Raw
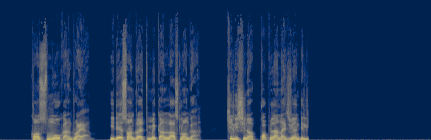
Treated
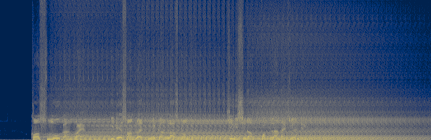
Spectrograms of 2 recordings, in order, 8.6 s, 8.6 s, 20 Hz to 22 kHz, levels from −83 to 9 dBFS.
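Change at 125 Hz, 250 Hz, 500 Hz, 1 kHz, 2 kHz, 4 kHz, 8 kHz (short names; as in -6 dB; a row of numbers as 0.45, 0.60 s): +4.0, +3.5, +3.0, +3.5, +4.5, +9.5, -3.5 dB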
